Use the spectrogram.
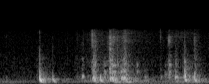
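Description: Clattering rummaging noises as drawers are searched: a drawer slides open with a sharp knock, followed by scattered bumps and scrapes of items being shuffled around inside, no voices present.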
